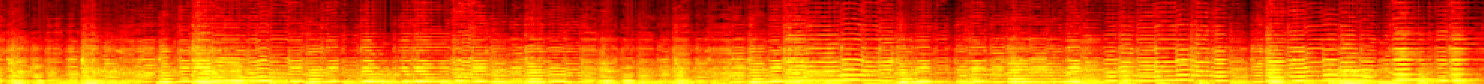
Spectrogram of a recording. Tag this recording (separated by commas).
Musical instrument, Music, fiddle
